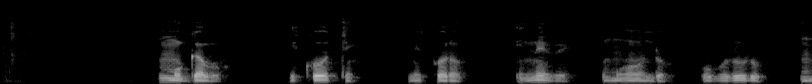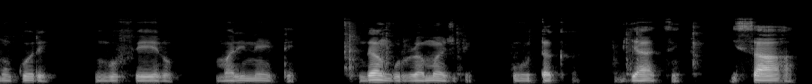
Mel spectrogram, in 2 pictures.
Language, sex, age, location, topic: Kinyarwanda, male, 18-24, Kigali, government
